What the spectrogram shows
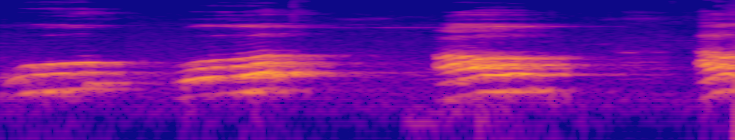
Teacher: तो क्या होगा व्रतमुखी, व्रत की आंखा, ये व्रत की आंख, मुख क्या बनेगा व्रत के लगभग, पूर्णतः तो नहीं बनेगा पर लगभग बनेगा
